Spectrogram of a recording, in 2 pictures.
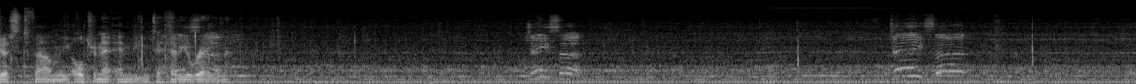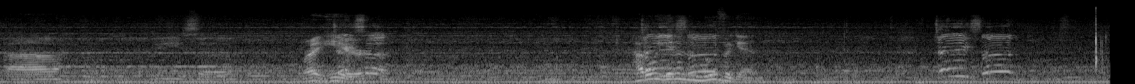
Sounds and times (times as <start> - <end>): Speech: 0.0 - 2.4, 11.4 - 12.0, 17.7 - 19.0.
